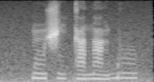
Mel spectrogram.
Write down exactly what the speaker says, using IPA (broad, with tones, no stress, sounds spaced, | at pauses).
k͡p ũ˨ ʃ i˨ ɡ a˨ n ã˨ ɡ͡b u˦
